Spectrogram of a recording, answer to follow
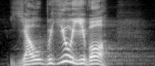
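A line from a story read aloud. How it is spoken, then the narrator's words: Shouting. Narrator (Russian): закричал Исав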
